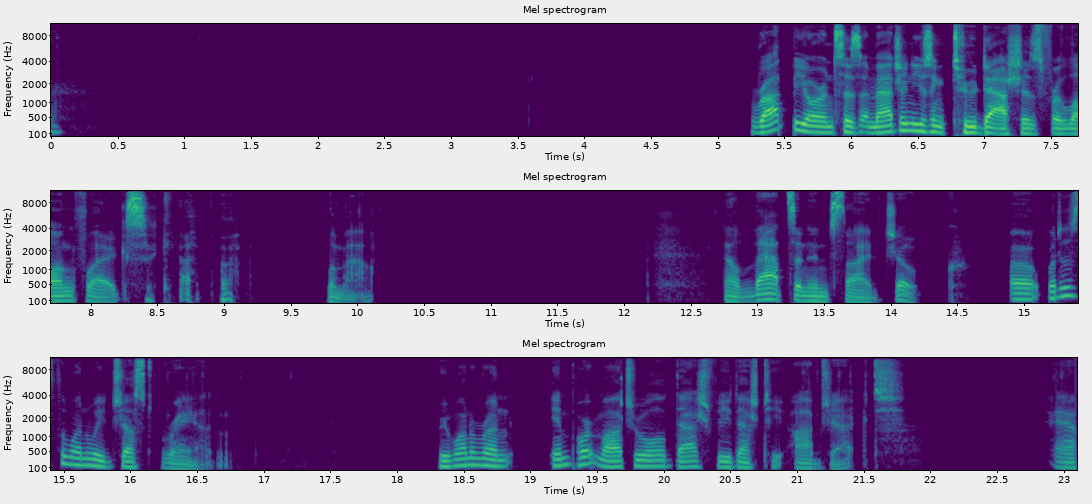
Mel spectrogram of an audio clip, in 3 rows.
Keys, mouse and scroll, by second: 0.0 ctrl+a, 0.1 ctrl+k, 0.5 ctrl+o, 0.9 ctrl+k, 1.4 ctrl+s, 2.3 ctrl+e, 2.7 ctrl+s, 7.0 ctrl+s.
